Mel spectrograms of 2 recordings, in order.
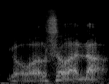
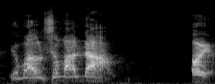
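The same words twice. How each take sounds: First: Hushed, sneering repeat of the question; mocking whisper. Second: Louder, higher mocking shout of the question; mock Trump demand. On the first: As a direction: breathe it out in mockery. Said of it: "Who talks like that?". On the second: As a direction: sneer it like a bully demanding surrender. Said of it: "Trump demands unconditional surrender".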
